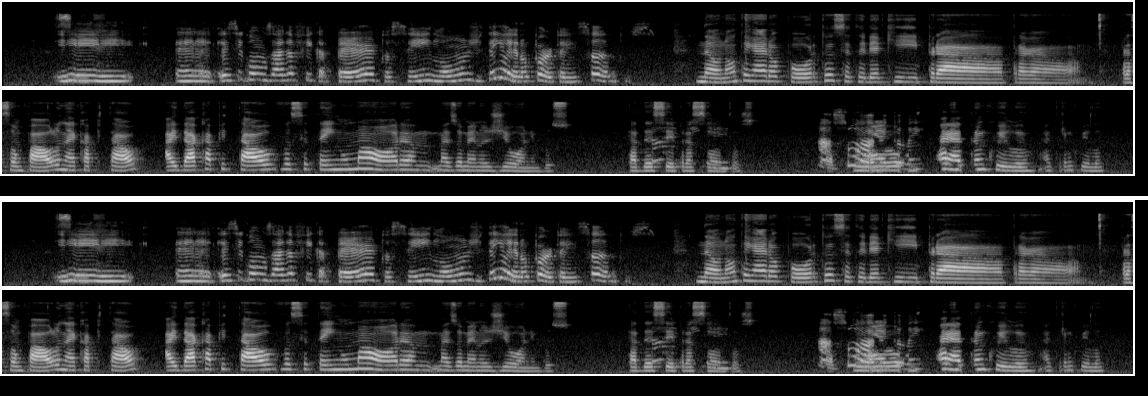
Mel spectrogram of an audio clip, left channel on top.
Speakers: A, on the left; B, in the centre.
A: E
B: <laughs> Sim.
A: é, esse Gonzaga fica perto, assim, longe. Tem aeroporto aí em Santos?
B: Não, não tem aeroporto, você teria que ir pra, pra, pra São Paulo, né, capital. Aí da capital você tem uma hora mais ou menos de ônibus pra descer
A: Ah, entendi.
B: pra Santos.
A: Ah, suave
B: Não é longe.
A: também.
B: É, é tranquilo, é tranquilo.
